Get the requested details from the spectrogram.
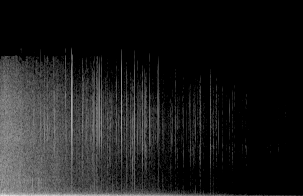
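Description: Fire crackles and pops.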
